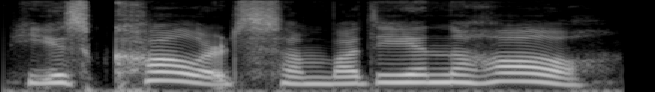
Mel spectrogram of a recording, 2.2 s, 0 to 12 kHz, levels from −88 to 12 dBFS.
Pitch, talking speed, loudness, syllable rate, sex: 245 Hz, 190 wpm, -15 LUFS, 6.0 syllables/s, female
